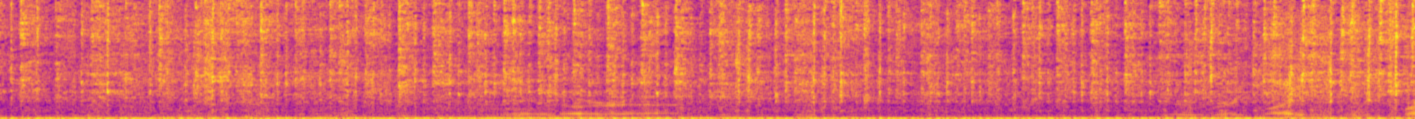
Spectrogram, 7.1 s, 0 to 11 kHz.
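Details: 1978 Honda Goldwing warming after a cold start, following carburettor sync, about 52°F ambient; smooth, even low idle near 600 rpm with a steady beat, no stumbles or misfires. Idle speeds up slightly once warm.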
